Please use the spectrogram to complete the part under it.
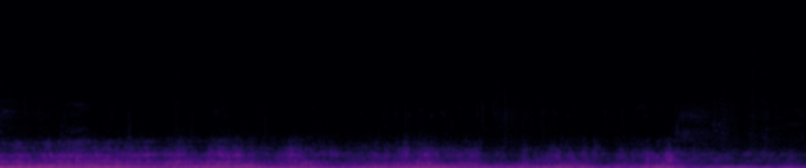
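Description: A propeller airplane passing overhead at a distance, a steady droning engine hum with a low harmonic whine that holds for several seconds, faint but continuous, with no one talking.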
